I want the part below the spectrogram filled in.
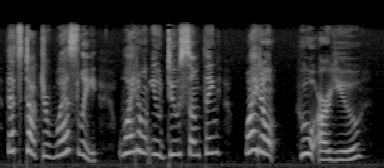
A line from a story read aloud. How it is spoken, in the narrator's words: cried frantically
